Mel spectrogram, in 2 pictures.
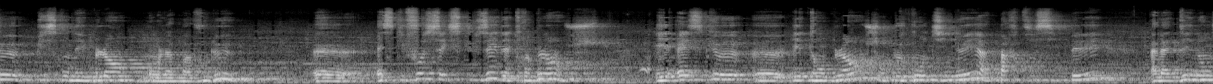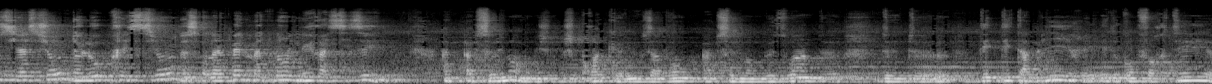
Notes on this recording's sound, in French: Suite de l'enregistrement réalisé à la Maison de Jean Vilar au Festivale de Avignon 2022.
